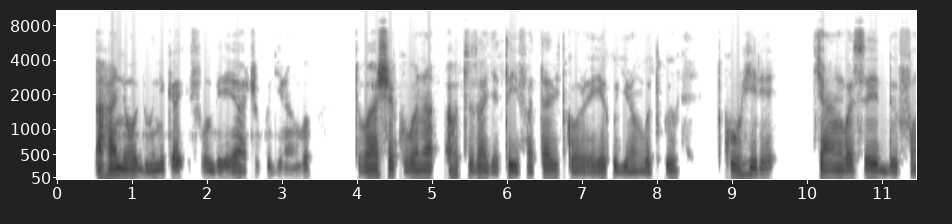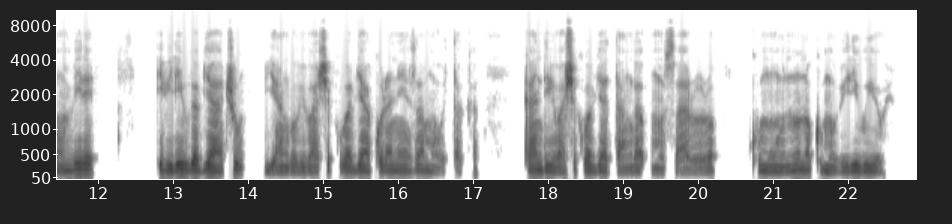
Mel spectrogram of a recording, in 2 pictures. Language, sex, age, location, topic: Kinyarwanda, male, 18-24, Kigali, agriculture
